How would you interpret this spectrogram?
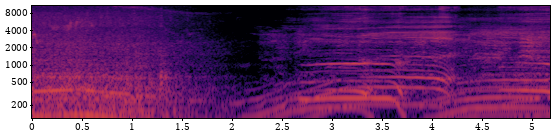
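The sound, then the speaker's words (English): A cow moos loudly, a long drawn-out bellow with a wavering, sliding pitch. It follows a stretch of rumbling, engine-like noise at the start. “Mrs. Mac would like that cow.”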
